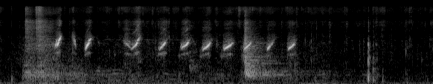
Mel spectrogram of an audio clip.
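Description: A bird chirping in a quick run of about ten short, high calls, roughly four a second. Two brief rustling bursts come near the start and in the middle, and a single click comes near the end.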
